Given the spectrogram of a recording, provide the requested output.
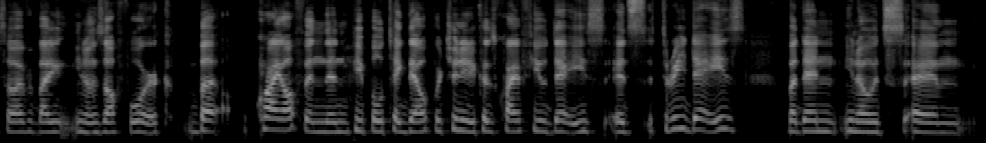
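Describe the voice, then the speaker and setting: A woman's medium-pitched voice with a Brazilian accent, moderate pace and flat, monotone intonation, on a very clean recording with a silent background. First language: Portuguese. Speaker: podcast host. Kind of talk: casual chat.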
